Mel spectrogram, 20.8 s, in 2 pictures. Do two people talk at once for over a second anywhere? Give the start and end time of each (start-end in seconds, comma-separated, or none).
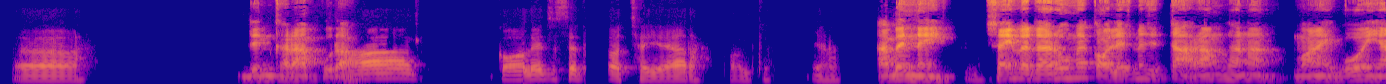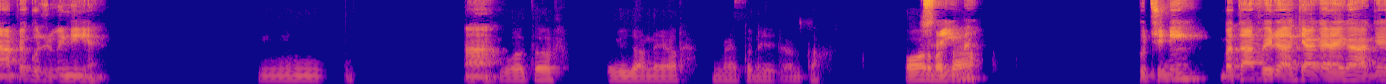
none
